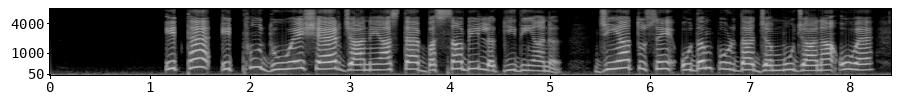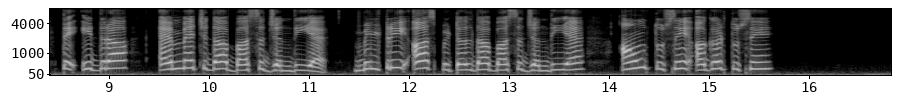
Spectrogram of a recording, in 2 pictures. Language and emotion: Dogri, neutral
